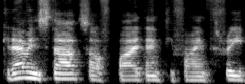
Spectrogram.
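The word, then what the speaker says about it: Cynefin: First of all, Canavin is a Welsh word, so it's pronounced Canavin, yeah?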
